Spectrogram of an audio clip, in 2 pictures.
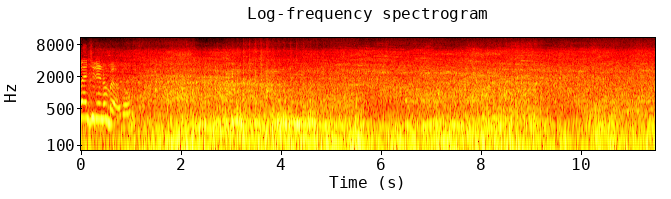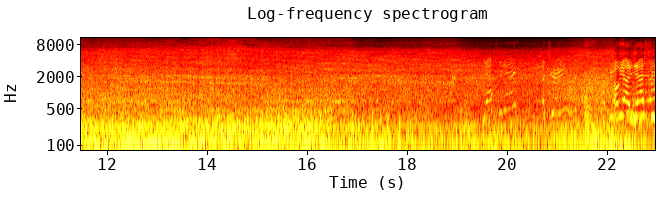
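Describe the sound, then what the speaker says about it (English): A CSX intermodal freight train led by two locomotives rolls past in Erie, Pennsylvania, a steady loud rumble and rattle of cars running the whole time with a person talking over it. "2 engine intermodal."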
